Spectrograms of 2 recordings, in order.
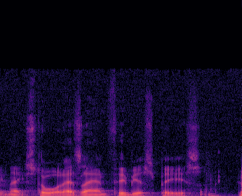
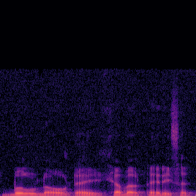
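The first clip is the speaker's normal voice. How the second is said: ordinary talk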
